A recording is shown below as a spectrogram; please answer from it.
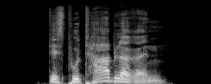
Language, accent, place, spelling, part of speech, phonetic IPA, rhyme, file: German, Germany, Berlin, disputableren, adjective, [ˌdɪspuˈtaːbləʁən], -aːbləʁən, De-disputableren.ogg
- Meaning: inflection of disputabel: 1. strong genitive masculine/neuter singular comparative degree 2. weak/mixed genitive/dative all-gender singular comparative degree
